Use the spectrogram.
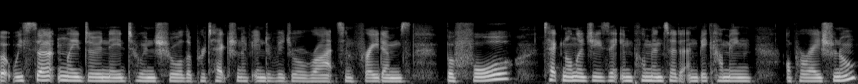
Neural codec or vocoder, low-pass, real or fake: none; 7.2 kHz; real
